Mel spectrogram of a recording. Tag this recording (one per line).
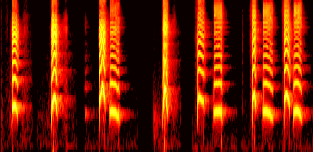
animal
cat
childs-toy
dog
funny
play
squeal
toy
whine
